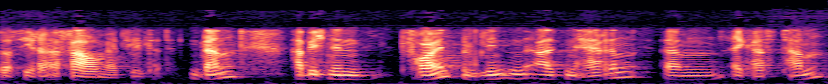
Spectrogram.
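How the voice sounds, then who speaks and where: This interview guest, an actor and radio drama producer, has a mid-range voice with a breathy edge. His answers are informal, conversational and rambling, and the audio sounds narrow-band, like a phone.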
